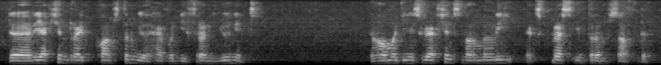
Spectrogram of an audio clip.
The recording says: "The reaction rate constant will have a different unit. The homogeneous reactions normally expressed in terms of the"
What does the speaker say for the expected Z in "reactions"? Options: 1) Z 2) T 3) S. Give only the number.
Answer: 3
